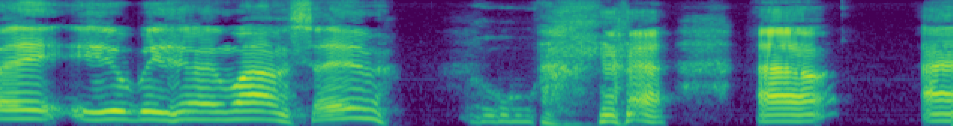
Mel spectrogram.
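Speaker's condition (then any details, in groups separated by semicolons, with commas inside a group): ALS; speech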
